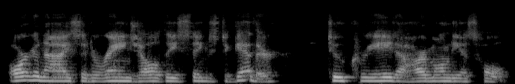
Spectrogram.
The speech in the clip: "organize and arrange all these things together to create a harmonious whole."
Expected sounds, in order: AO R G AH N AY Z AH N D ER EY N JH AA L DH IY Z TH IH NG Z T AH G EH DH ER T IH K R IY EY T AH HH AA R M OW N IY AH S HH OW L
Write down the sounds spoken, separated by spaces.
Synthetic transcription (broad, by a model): AO R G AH N AY Z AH N ER EY N JH AA L DH IY Z TH IH NG Z T AH G EH DH ER T IH K R IY EY T AH HH AA R M OW N IY AH S HH OW L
